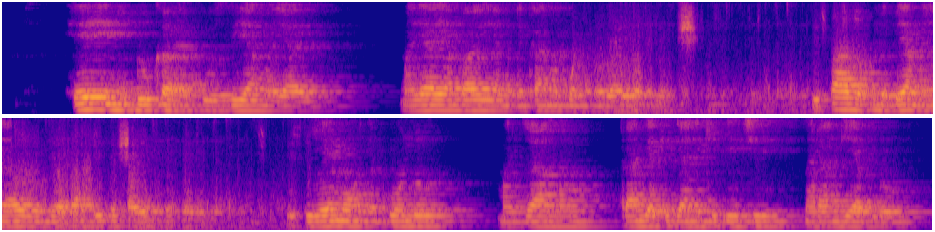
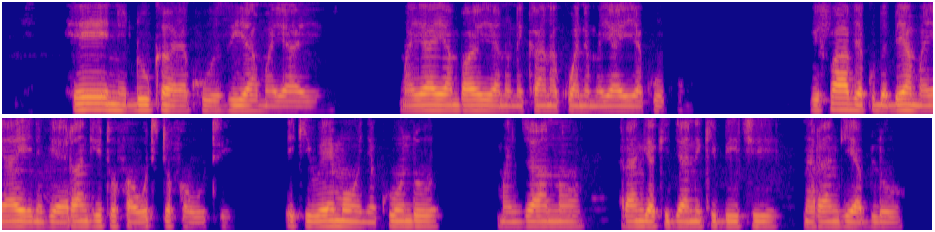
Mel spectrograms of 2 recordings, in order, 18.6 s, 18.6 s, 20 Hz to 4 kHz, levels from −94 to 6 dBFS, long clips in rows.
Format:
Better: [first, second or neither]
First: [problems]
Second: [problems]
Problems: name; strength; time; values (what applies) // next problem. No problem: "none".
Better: second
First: noise reduction (neural separator model SepFormer DNS4)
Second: none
